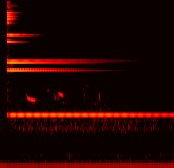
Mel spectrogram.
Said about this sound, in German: Ein Glockenklang, der ungewöhnlich intensiv ist, mit dem langen Nachhall wie einer Tempelglocke gleich. Und dieser Klang berührt deinen Geist und deine Seele.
